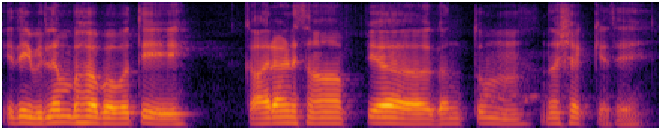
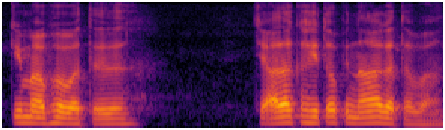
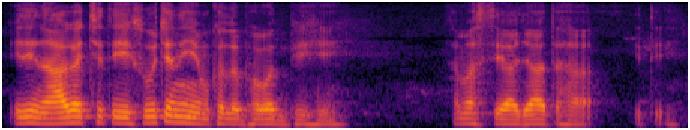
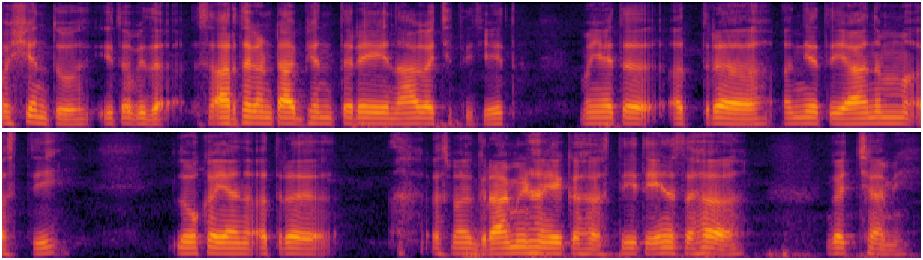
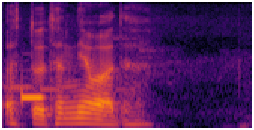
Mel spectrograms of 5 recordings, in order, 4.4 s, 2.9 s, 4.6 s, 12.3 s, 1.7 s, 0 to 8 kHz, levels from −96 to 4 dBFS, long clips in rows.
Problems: background sounds at intervals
